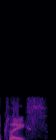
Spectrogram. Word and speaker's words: Clace: I'm Clace. Rhymes with place.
